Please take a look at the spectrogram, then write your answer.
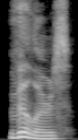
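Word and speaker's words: Villiers: v i l l i e r s villers w a l d e g r a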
